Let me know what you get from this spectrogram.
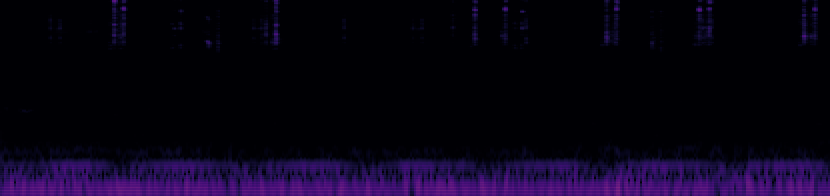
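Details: Several crickets chirp in short, high, scattered bursts that overlap at uneven intervals, with a steady low rumbling hum beneath throughout.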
